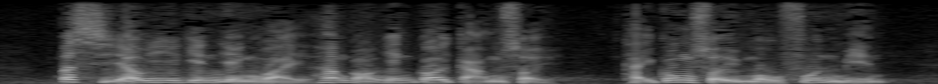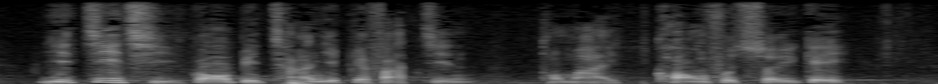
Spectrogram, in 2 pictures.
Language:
Cantonese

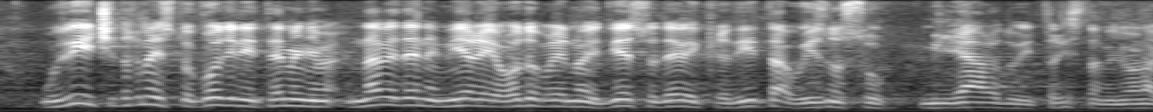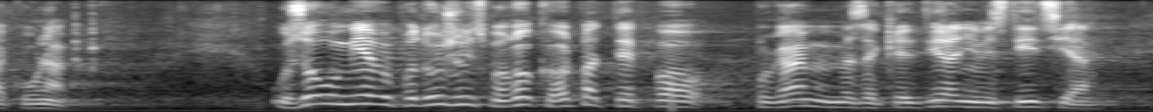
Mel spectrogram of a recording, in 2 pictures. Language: Croatian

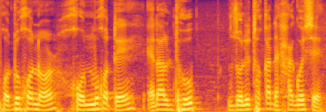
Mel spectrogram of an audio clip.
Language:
Assamese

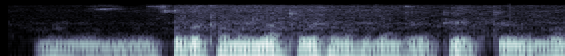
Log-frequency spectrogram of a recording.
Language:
Bangla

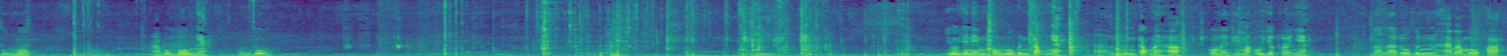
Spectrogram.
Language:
Vietnamese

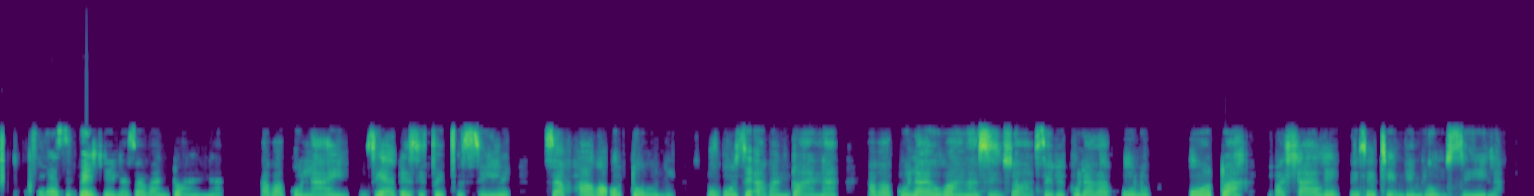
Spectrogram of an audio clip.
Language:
North Ndebele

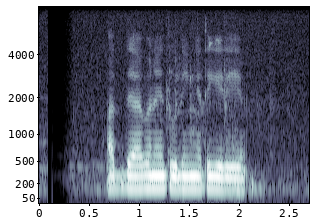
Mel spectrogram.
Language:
Sinhala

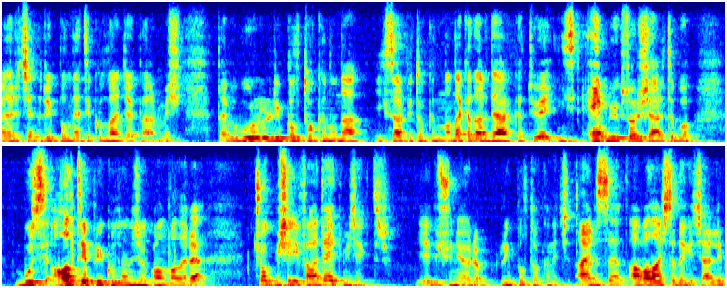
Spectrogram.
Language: Turkish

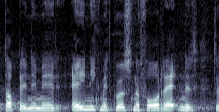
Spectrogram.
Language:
Swiss German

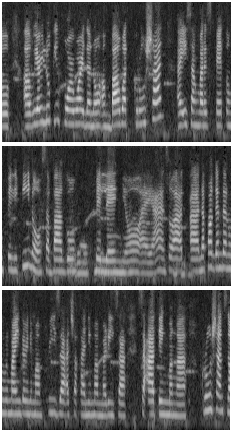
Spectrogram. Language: Filipino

